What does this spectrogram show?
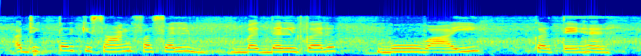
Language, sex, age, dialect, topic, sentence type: Hindi, female, 18-24, Marwari Dhudhari, agriculture, statement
